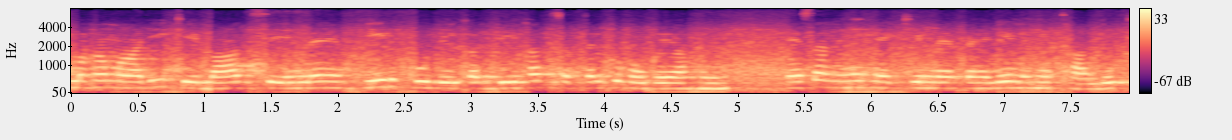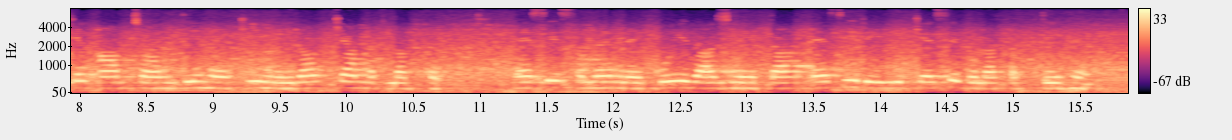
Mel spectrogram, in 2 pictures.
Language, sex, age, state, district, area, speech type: Hindi, female, 18-30, Madhya Pradesh, Seoni, urban, read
